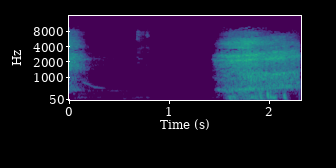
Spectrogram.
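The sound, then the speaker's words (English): A person yawns: a short breath, a brief quiet gap with a faint click, then a long, breathy, drawn-out exhale that stays fairly soft. “Sorry, I yawned.”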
